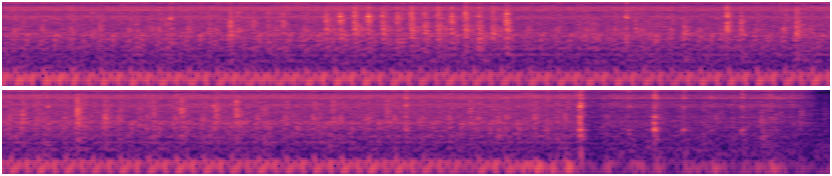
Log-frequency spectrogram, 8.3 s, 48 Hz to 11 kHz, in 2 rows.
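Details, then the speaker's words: 1981 Chevy K10, neglected and vandalized, start with fuel pump hooked up, fuel leak and some backfiring: rough idle with fast uneven top-end tapping, then stumbling; suspected valve train issue, not confirmed. "definitely got some kind of valve train issue going on here."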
